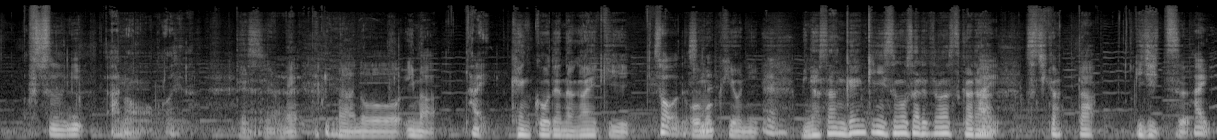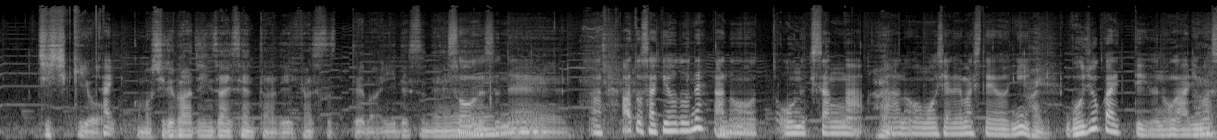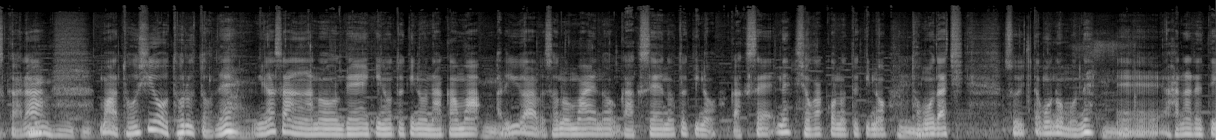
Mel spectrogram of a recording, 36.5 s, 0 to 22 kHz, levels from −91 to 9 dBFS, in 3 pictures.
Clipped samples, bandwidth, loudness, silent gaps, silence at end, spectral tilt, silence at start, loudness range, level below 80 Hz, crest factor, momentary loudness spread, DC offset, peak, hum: under 0.1%; 19 kHz; -23 LUFS; none; 0 s; -6 dB/octave; 0 s; 6 LU; -48 dBFS; 18 dB; 11 LU; under 0.1%; -4 dBFS; none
